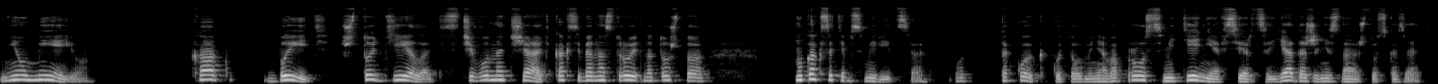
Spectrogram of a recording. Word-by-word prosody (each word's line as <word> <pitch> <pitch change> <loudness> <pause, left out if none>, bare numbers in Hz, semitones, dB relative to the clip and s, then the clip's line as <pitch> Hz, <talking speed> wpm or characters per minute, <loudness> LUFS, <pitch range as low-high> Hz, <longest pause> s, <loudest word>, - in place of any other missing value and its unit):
не 195 +7 +2
умею. 210 -1 +1 1.0
Как 220 0 +1 0.3
быть, 195 +10 +2
что 225 - +1
делать, 180 - 0
с - - -6
чего 190 +2 0
начать, 205 -3 +1
как 200 0 -1
себя 195 -1 0
настроить 195 +1 +3
на 175 0 -3
то, 195 +3 -1
что 170 -6 -3 0.8
ну, 205 - +6
как 245 +2 +3
с 240 - +2
этим 185 -6 -2
смириться? 145 -5 -3 0.2
Вот 155 0 -12 0.3
такой 170 -3 -3
какой-то 125 -1 -6
у 130 - -2
меня 130 +1 -3
вопрос, 195 +6 0
смятение 155 -4 +2
в 125 - -10
сердце, 130 -3 0
я 180 +10 +3
даже 150 -4 -1
не 140 0 -2
знаю, 125 -4 -3
что - - -4
сказать. - - -8
180 Hz, 145 wpm, -24 LUFS, 150-205 Hz, 1.0 s, ну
